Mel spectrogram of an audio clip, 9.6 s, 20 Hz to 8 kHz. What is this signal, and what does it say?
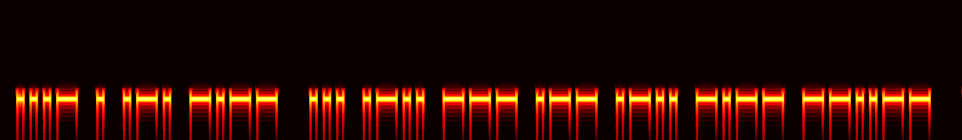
Morse code, heard as a keyed tone, about 18 wpm, 800 Hz. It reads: VERY SLOWLY,
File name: Morse / psg-18wpm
